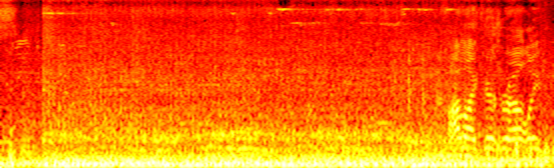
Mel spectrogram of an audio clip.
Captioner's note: motor cycle engine grumbling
